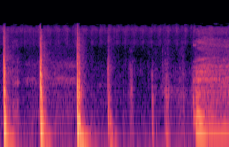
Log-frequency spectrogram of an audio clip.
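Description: Hands pat and slap packed soil.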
